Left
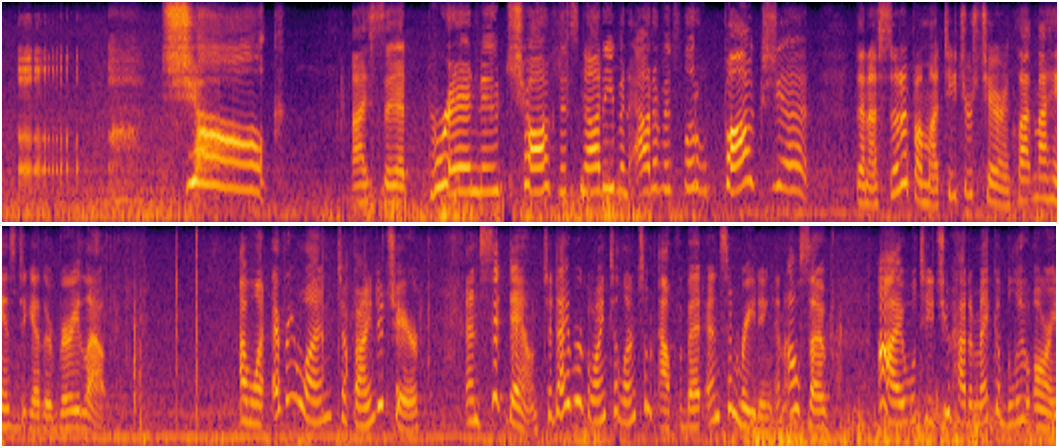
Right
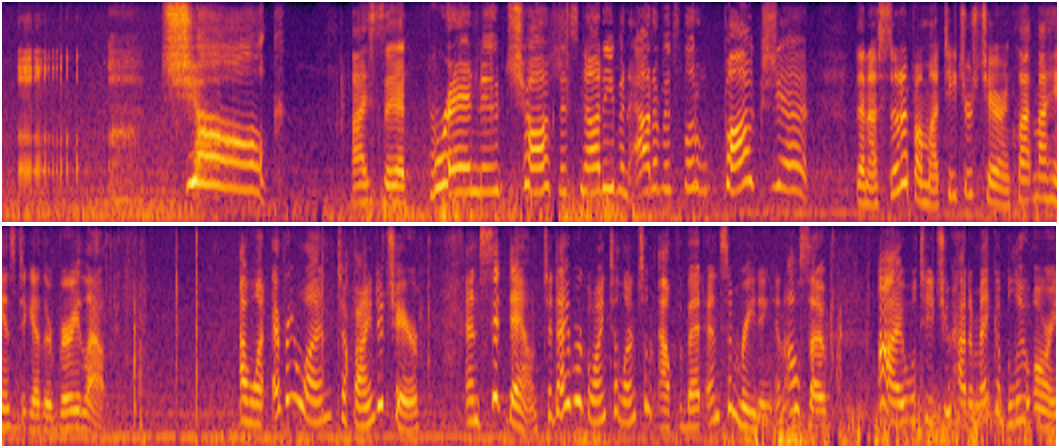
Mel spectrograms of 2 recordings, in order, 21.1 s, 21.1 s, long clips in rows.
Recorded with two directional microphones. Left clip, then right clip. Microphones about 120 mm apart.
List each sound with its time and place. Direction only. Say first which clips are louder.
0.1 s burping: right 1 dB; 25° right (ahead or behind)
3.5 s speech: right 3 dB; 35° right (ahead or behind)
4.9 s speech: left 1 dB; 20° right (ahead or behind)
12.9 s speech: right 2 dB; 15° right (ahead or behind)
14.0 s speech: right 2 dB; 40° right (ahead or behind)
15.4 s speech: right 5 dB; 30° right (ahead or behind)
